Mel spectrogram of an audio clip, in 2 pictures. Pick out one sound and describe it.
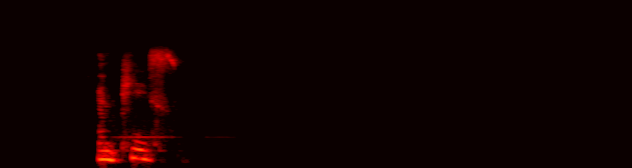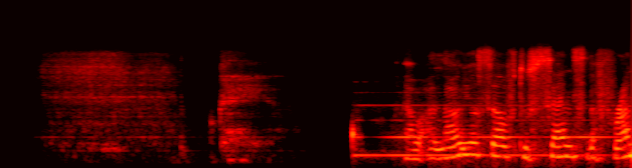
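A woman speaks calmly and softly, close by, in short phrases with long pauses.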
